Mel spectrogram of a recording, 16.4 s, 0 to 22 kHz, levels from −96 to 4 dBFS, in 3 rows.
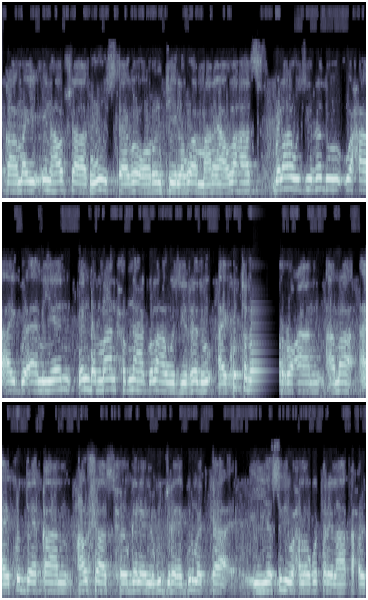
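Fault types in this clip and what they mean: Call audio freeze: from 9.21 to 9.63 s the sound stalls and the last bit is stretched into a fading buzz or hiss for about 0.4 s. The likely cause is packets held up so the jitter buffer ran dry. Playback then resumes right where it left off, with nothing lost, just a gap inserted.
Jitter buffer speed-up: from 13.41 s almost to the end, the audio runs about 9% fast while keeping the same pitch. With more audio buffered than the receiver aims for, tiny pitch-period slices get snipped out one after another, trimming roughly 0.3 s and giving a hurried feel.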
